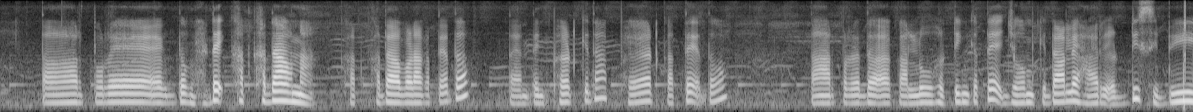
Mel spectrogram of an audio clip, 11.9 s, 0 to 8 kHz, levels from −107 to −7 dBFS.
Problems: constant background noise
